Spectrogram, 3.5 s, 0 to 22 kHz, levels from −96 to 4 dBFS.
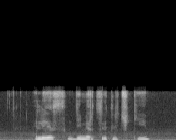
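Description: At 2.04 s the speech jumps forward by about half a second as compressed frames are skipped. The decoder drops whole frames rather than playing them, and the gap points to roughly twenty frames of about 26.1 ms each. The overlapping neighbours produce a short smeared blip, not a hard click.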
